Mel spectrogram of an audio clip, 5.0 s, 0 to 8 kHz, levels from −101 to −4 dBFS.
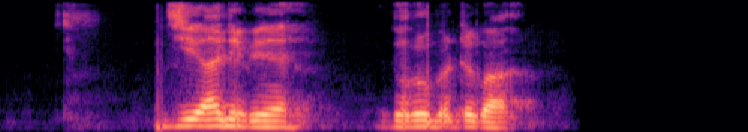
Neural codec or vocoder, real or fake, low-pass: codec, 16 kHz, 4 kbps, FunCodec, trained on LibriTTS, 50 frames a second; fake; 7.2 kHz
